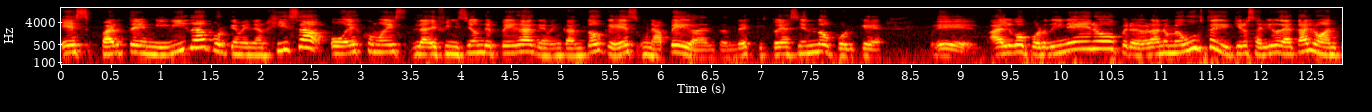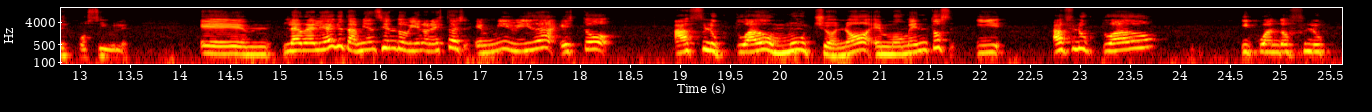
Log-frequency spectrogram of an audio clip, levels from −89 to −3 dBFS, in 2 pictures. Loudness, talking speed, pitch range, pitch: -29 LUFS, 170 wpm, 205-295 Hz, 245 Hz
